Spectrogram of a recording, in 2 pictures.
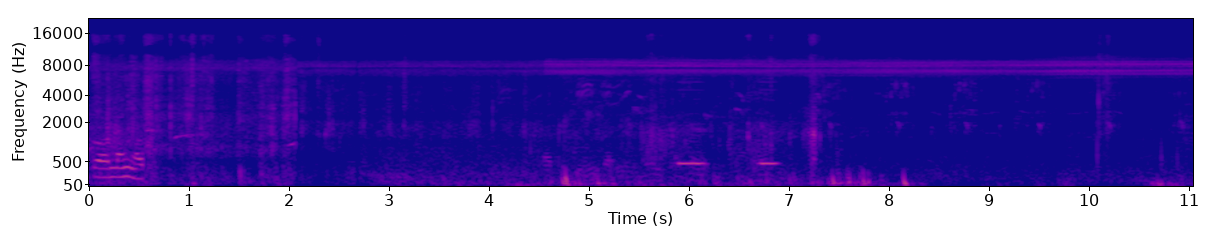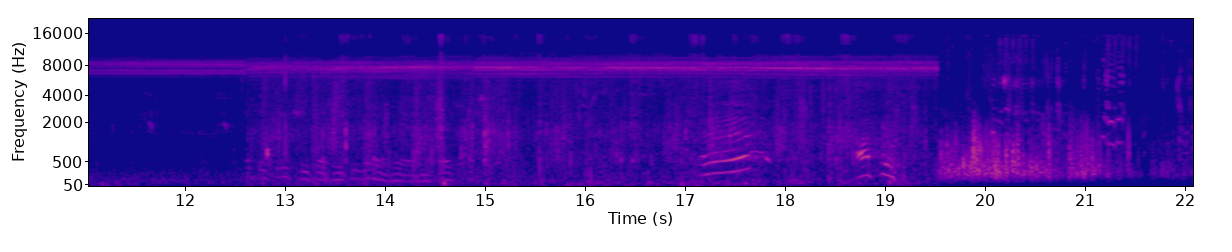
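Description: Quiet outdoor ambience of people walking a dirt path: scattered light footsteps and rustles, with faint men's voices calling in the distance that grow louder near the end.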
